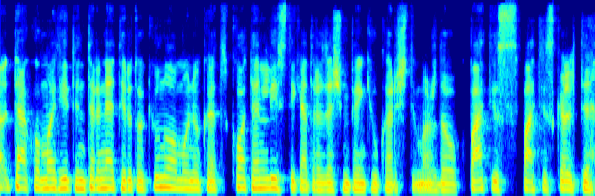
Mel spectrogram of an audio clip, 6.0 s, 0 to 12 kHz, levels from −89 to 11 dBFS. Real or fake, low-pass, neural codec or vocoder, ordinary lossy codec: real; 10.8 kHz; none; Opus, 32 kbps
